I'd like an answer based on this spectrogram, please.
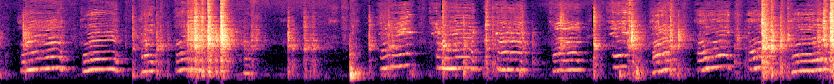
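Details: German Shepherd, male, frustrated at failing to puncture a small buoy he is attacking; a steady run of short, rising-falling whined yelps roughly every half second, with clattering knocks mixed in.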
